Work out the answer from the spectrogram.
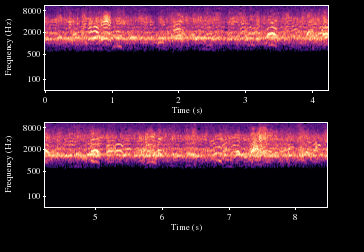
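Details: Large flock of snow geese in Skagit Valley, close at hand: a dense, continuous chorus of overlapping nasal honks and yelps, steady throughout with no pauses, occasional louder honks standing out above the mass.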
